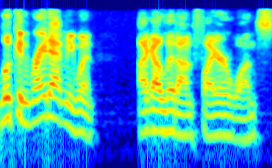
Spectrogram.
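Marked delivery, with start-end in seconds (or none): 1.4-2.7 mock deadpan delivery, slower. Retelling a story, speaker quotes the popcorn girl's boyfriend, imitating his deadpan delivery. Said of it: "her boyfriend just is like deadpan".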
